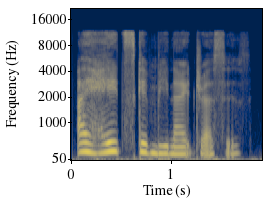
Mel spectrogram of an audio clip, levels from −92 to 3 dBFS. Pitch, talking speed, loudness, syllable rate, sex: 205 Hz, 155 wpm, -18 LUFS, 4.2 syllables/s, female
